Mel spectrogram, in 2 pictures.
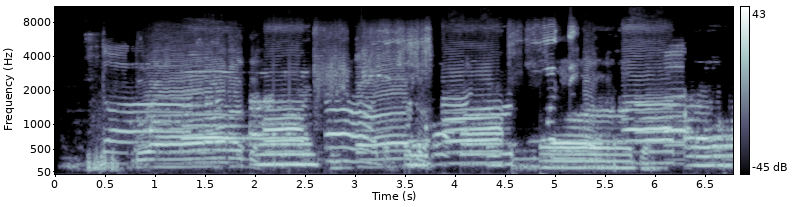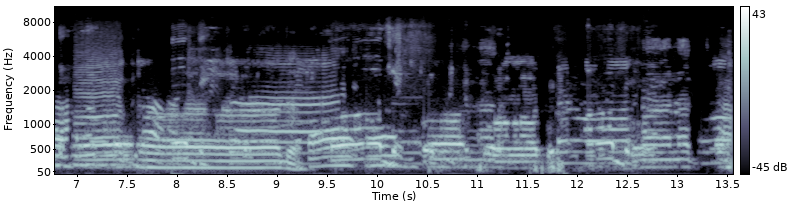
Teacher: খেয়াল করতে হবে কিন্তু, জিহ্বার গোড়ার কিনারা না, জিহ্বার গোড়ার কিনারা, সেটা বাম পাশ হতে পারে ডান পাশ হতে পারে। জিহ্বার গোড়ার কিনারা উপরে মাড়ির দাঁতের গোড়ার সঙ্গে লাগাবেন, লাগিয়ে উচ্চারণ করতে হবে।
